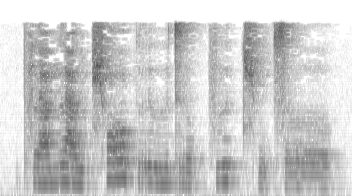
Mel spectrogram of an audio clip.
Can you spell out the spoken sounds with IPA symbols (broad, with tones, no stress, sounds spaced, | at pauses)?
pʰ l a˦˥ m l a˧ w t͡ɕʰ ɔː˥˩ p r ɯː˧ t r o˨˩ k̚ f ɯː˥˩ t̚ t͡ɕʰ u˨˩ ʔ s ɤː˧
